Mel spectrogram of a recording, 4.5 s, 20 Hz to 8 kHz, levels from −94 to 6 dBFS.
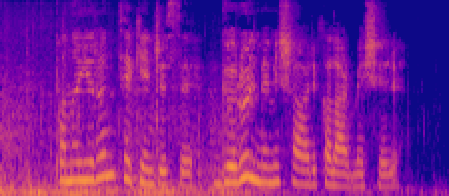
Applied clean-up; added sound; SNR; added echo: none; Car; 8 dB; none.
